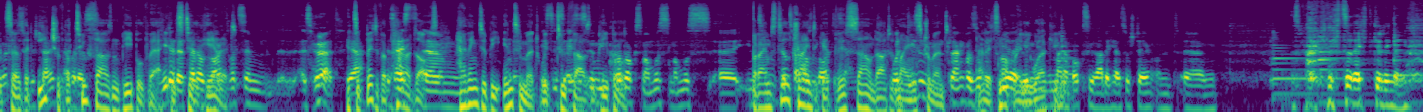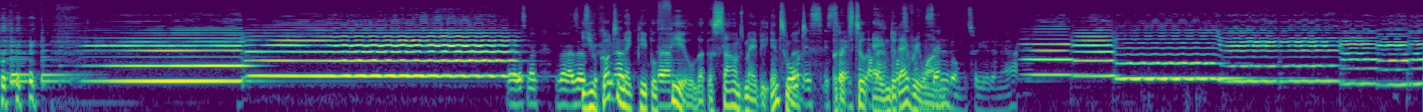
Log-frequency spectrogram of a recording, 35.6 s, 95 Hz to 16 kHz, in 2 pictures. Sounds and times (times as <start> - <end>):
Cello: 15.8 - 25.5, 30.3 - 35.5.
